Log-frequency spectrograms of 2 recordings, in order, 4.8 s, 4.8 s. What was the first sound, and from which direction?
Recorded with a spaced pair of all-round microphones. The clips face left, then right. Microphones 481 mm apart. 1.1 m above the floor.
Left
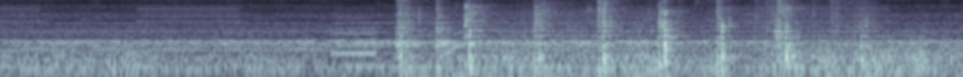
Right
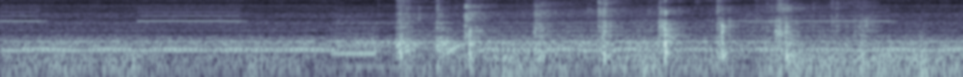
A machine running, 30° left (ahead or behind).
